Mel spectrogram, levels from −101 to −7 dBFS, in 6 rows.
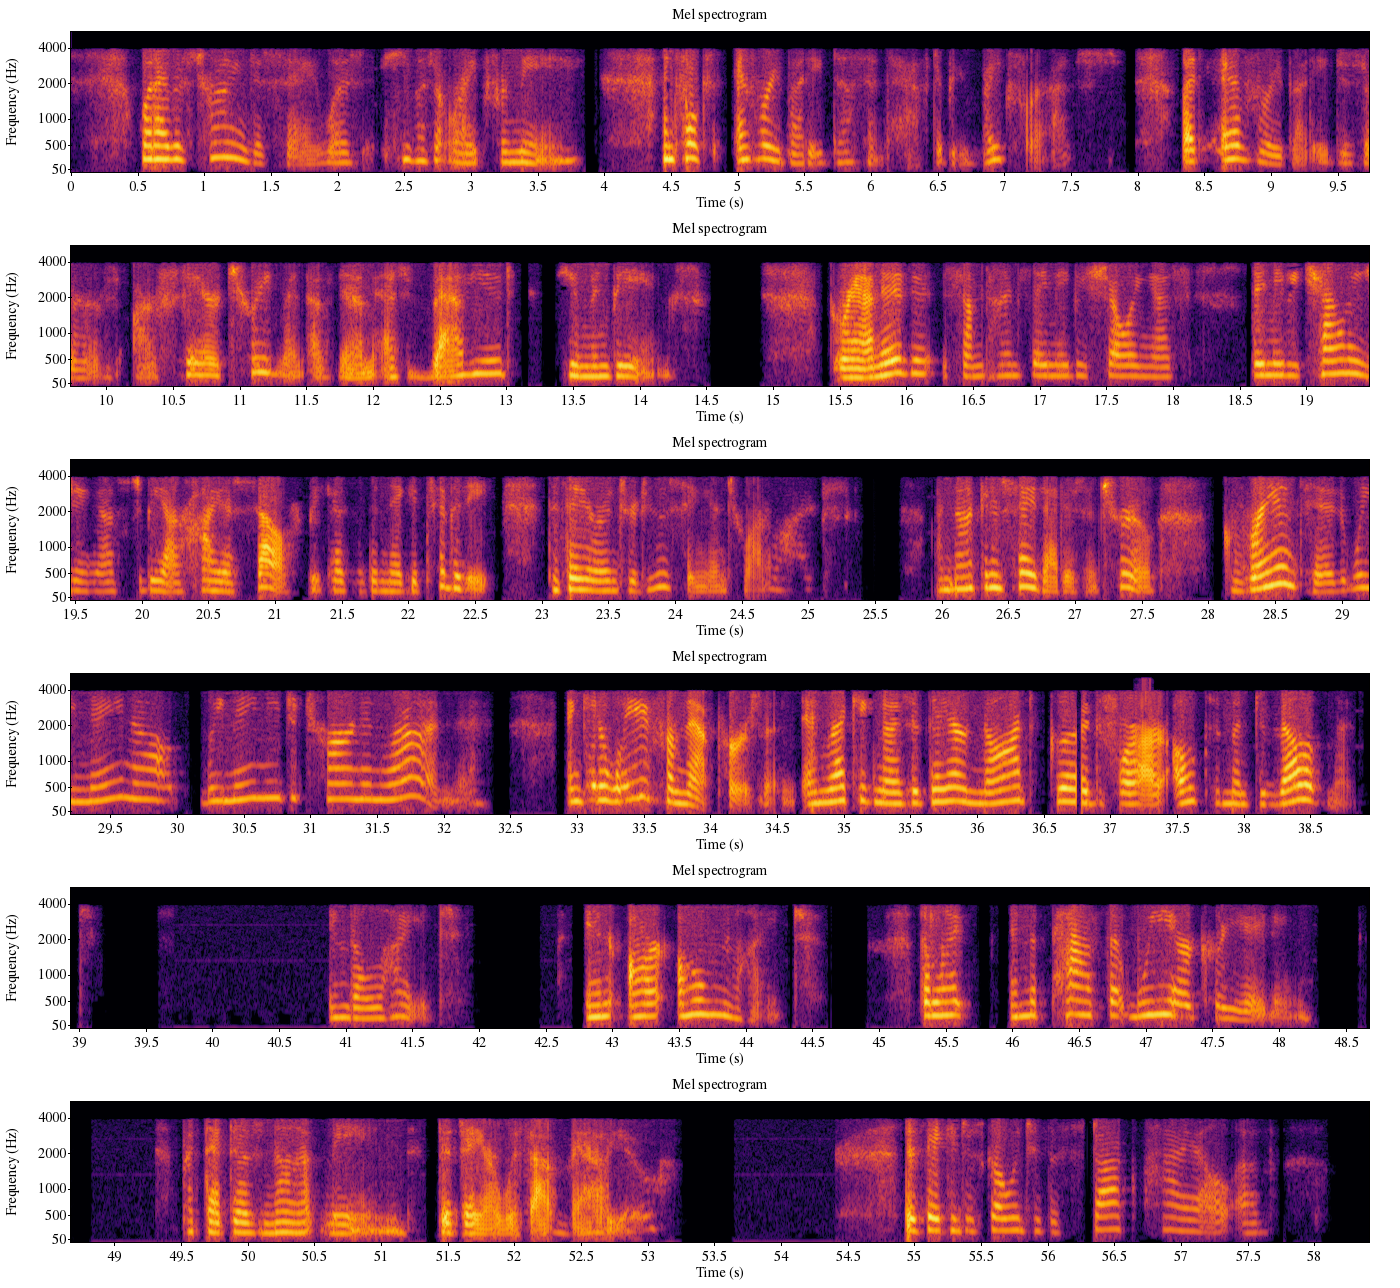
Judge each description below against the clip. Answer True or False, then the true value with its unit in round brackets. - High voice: True (220 Hz)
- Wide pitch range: False (4.4 semitones)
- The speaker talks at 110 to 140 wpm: True (135 wpm)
